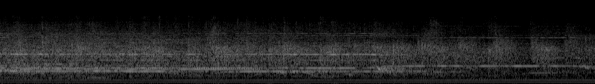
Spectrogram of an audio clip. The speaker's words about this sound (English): Can I see you brag and boast on God through your clap and shout?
